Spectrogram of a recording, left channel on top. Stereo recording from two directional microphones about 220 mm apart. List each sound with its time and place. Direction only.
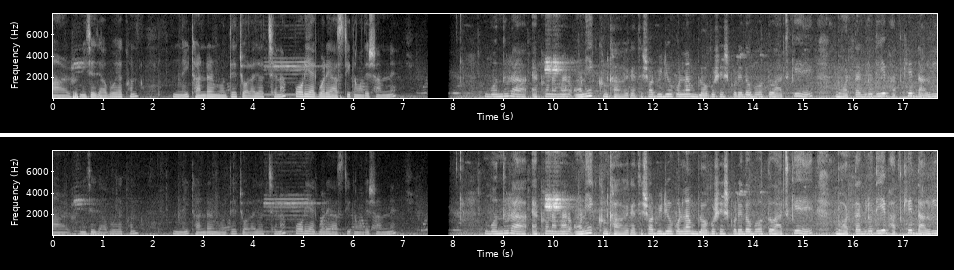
0.0 s a sound: 30° left (ahead or behind)
2.6 s speech: 35° left (ahead or behind)
8.8 s speech: 5° left (ahead or behind)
